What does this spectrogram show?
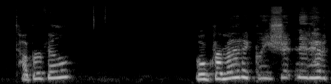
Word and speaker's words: Tuberville: Autumn is pronounced like tub, wash tub, not tube. Tuberville. Tuberville?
